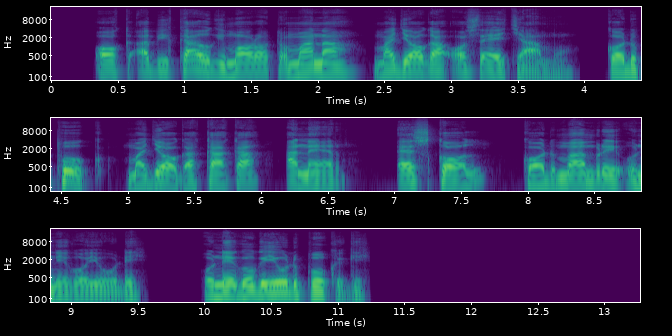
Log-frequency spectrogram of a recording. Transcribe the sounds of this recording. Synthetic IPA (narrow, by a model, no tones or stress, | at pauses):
ɔkabikawoɡɪmɔɾɔtɔmanamad͡ʒɔɡaʔɔsɛt͡ʃa̰mɔ̰ | kɔdpok | mad͡ʒɔɡakakaːnɛr | ɛskɔl | kɔdmamɾeʔoneɡojʊdɪ | oneɡoɡɪjʊdpokɡɪ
